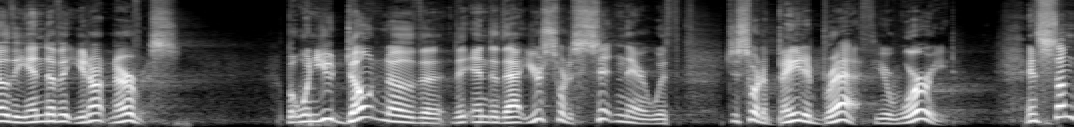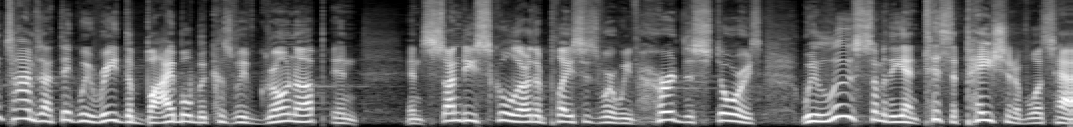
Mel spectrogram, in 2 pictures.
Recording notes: Recorded Live at Brookwood Church on 01.07.2024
